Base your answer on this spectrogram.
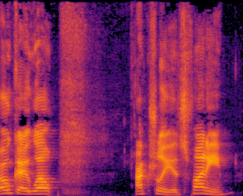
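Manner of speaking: speaking while chewing, mouth full. In conversation, starting a story while picking at a snack: talking while chewing. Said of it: "I'm like chewing while I'm talking".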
